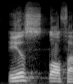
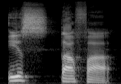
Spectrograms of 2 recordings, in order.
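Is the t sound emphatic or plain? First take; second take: emphatic; plain. First: The t sound is thick and emphatic. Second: The t sound is plain and light. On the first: This is the changed form that is easier to say. "huruf lain yang mirip tak tapi tebal seperti sod" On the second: This is the original form of the word. "ditambah hamzah dan ta"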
